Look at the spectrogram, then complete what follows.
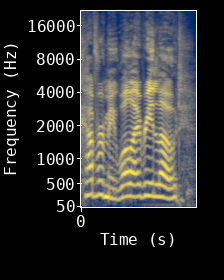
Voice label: cover while reload, female; Half-Life 2

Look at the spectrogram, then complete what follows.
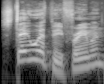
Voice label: follow, male; coast; odessa; stairman

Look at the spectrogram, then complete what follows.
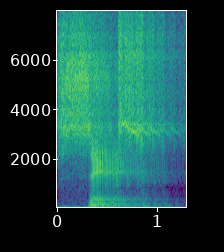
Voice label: "six", announcer male; Unreal Tournament; ut2004

